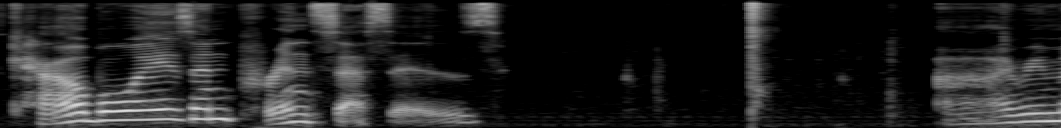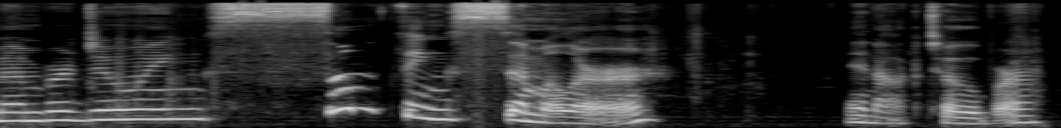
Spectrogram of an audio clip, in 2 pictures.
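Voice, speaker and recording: Slow-paced woman reading a storybook to children. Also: medium pitch, creaky. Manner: simple, child-directed, pausing to ask questions and explain words. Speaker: teacher reading a picture book to children. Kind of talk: read-aloud storytime with asides and questions.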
